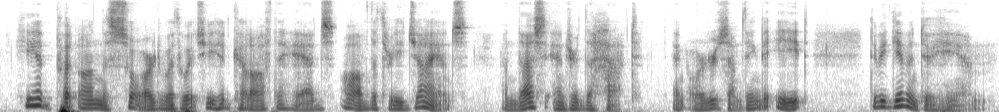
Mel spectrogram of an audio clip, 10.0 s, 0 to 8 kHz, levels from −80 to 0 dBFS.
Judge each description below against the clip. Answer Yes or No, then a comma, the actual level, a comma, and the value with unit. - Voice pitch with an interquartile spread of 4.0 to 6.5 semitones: Yes, average, 4.3 semitones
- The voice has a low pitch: Yes, very low, 95 Hz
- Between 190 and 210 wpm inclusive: Yes, average, 200 wpm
